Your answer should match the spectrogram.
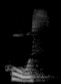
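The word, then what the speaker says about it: húsz: the only exceptions are the 20s 20 is whose but when saying 21 22 and so on Whose changes to Husson for example who's on edge 21.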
